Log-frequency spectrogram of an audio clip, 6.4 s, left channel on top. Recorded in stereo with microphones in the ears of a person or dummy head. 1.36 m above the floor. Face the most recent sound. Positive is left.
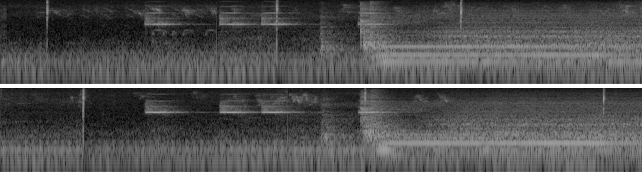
turn(degrees=45)  # may be behind; listen again after turning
